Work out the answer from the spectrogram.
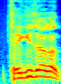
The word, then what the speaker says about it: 대기자: 근데 어느 건 뭐 길게 발음하면 되고 어느 건 짧게 예. 발음하면 된다 그러는데 둘 다 긴 발음입니다.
